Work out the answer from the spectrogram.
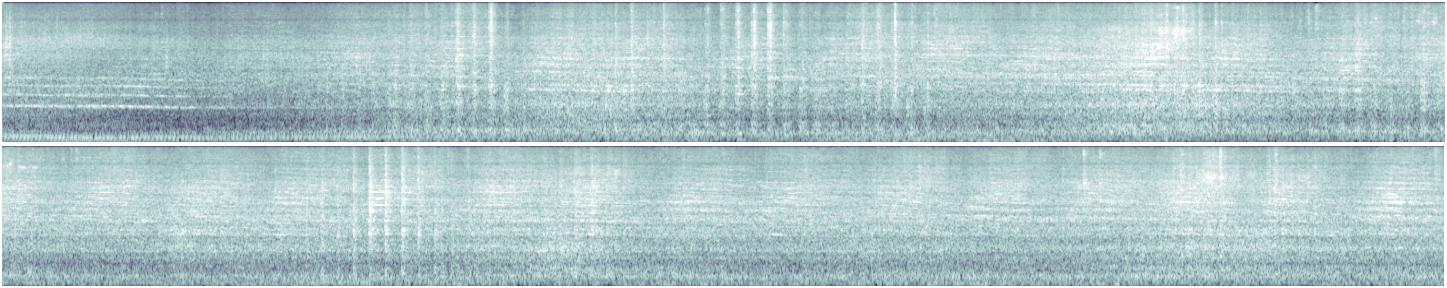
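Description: A diesel freight locomotive passes in the first few seconds, its engine hum and a few whining tones dropping slightly in pitch as it goes by. Then a long string of covered hopper cars rolls past with a steady rhythmic clickety-clack of wheels over the rail joints.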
